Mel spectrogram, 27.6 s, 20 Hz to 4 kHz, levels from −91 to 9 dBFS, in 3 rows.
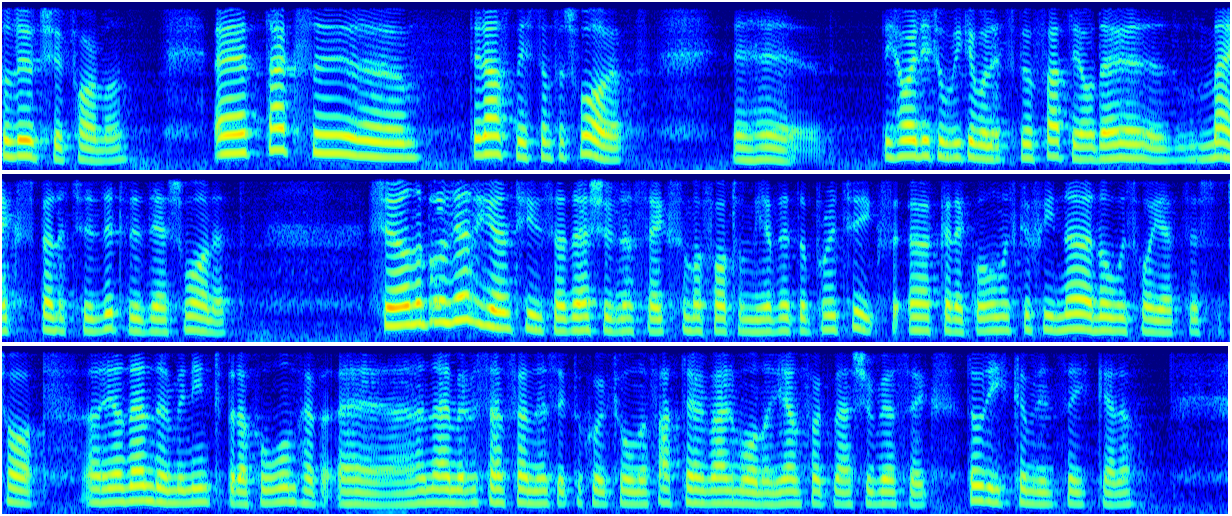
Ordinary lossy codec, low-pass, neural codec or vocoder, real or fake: none; 3.6 kHz; codec, 16 kHz, 0.2 kbps, FocalCodec; fake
